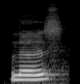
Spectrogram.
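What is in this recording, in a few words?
"лӧз", Komi, female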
